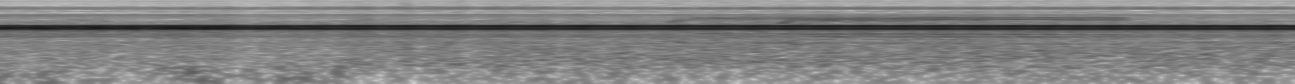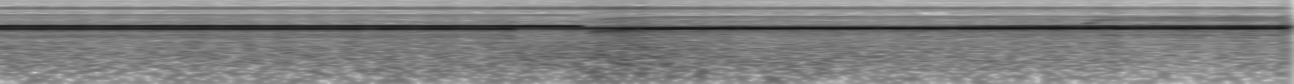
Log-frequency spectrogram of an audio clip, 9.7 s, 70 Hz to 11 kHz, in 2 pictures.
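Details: Wet-night chorus of southern toads gathered at two small ponds after a June 10, 2014 thunderstorm: an unbroken high, even trill fills the whole stretch, with a short shift in pitch near the end and thin higher tones overhead.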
